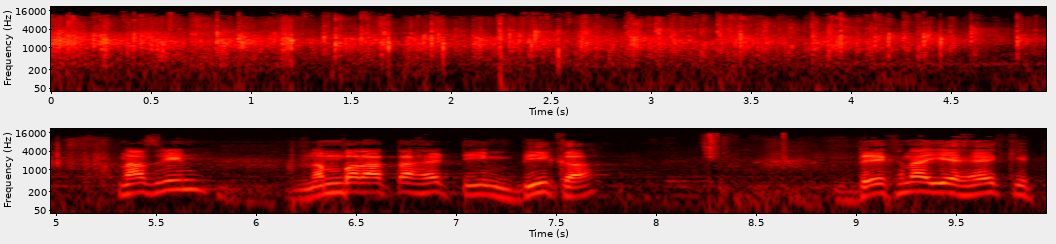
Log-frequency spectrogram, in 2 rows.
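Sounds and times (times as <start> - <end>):
audience applause: 0.0 - 5.0
speech: 5.3 - 7.8, 8.9 - 9.9.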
